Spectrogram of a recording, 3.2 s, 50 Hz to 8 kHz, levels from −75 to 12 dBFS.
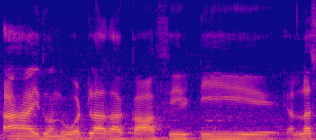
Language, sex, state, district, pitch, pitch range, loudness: Kannada, male, Karnataka, Raichur, 130 Hz, 130-140 Hz, -17 LUFS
